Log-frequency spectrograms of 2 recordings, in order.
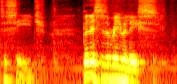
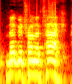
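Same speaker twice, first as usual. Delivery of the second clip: loud, higher-pitched talking-toy battle cry; Megatron toy; 6 semitones higher, 6 dB louder than usual. Retold or imitated. Collector imitates his brother's talking figure, loud toy voice. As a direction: imitate a toy's shouted catchphrase. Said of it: "hit the table and he'd go".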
